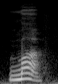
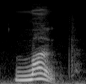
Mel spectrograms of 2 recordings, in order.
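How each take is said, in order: First: The N sound is dropped before the th. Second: An N sound is heard before the th. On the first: The speaker calls it wrong. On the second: The speaker calls it right.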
